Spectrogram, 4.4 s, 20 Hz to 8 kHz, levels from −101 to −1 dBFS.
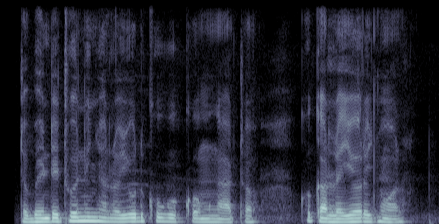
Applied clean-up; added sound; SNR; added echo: none; none; none; none.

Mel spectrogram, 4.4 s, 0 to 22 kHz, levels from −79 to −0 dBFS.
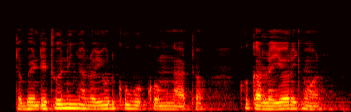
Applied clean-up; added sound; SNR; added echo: none; none; none; reverberation time 0.6 s.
